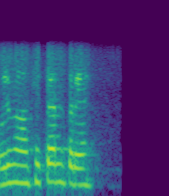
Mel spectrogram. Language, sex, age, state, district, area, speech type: Malayalam, female, 45-60, Kerala, Idukki, rural, conversation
